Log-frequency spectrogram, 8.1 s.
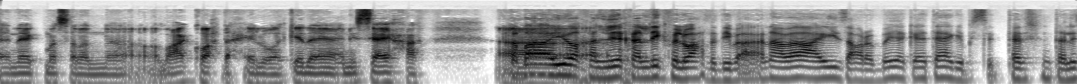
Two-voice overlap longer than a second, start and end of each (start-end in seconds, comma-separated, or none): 3.8-5.0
